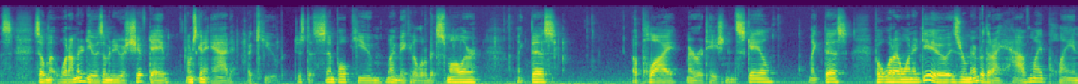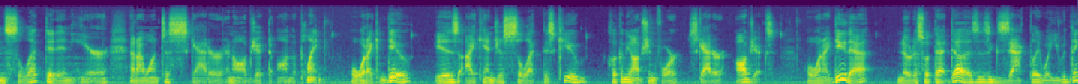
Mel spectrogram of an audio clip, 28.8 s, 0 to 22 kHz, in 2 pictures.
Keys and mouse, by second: 0.5 shift+a, 3.1 g, 3.5 z, 4.0 drag, 4.7 s, 5.6 click, 5.8 g, 6.0 y, 6.7 click, 7.2 g, 7.7 z, 8.5-10.4 drag, 15.8 middle click, 17.3-18.7 drag, 17.3-18.7 middle drag, 25.0-28.4 middle drag, 27.9 click.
